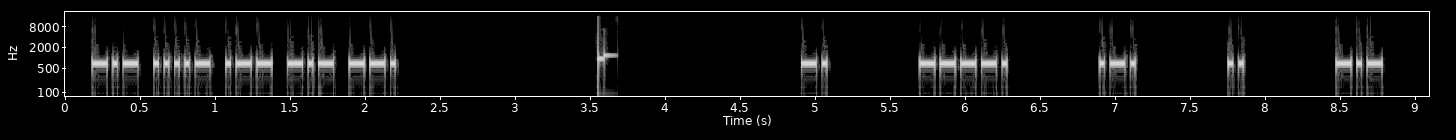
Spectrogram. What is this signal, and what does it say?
Morse code, heard as a keyed tone, about 36 wpm, spaced as for 18 wpm, 700 Hz. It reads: K4WKG N9RIK
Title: USA Call Signs - 5 Characters - 6x Character Spacing - 35wpm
